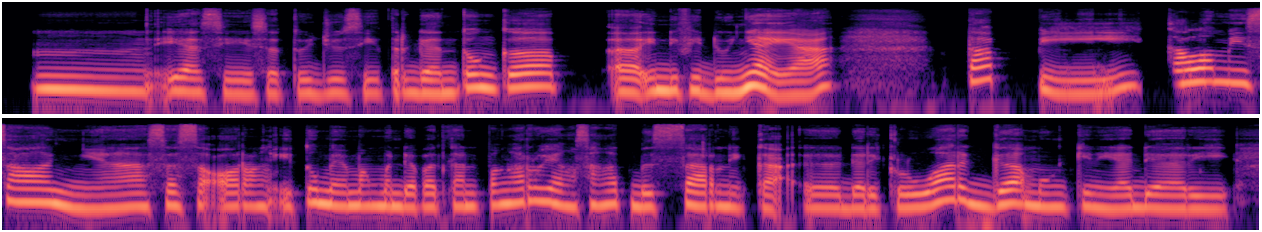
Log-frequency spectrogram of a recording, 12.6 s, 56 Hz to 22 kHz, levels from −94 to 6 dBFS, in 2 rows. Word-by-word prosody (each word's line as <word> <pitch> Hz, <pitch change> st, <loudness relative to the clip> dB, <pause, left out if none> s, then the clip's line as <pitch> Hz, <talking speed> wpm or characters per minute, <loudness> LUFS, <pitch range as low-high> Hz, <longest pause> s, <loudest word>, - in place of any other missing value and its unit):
Mmm, 210 Hz, -3 st, +1 dB
iya 200 Hz, -5 st, -1 dB
sih, 175 Hz, -1 st, -6 dB
setuju 170 Hz, +1 st, -6 dB
sih 175 Hz, 0 st, -7 dB
tergantung 180 Hz, +6 st, +1 dB
ke, 245 Hz, +1 st, +4 dB, 0.3 s
eee 185 Hz, -2 st, +3 dB
individunya 200 Hz, +4 st, +5 dB
ya. 160 Hz, +1 st, +2 dB, 0.8 s
Tapi, 205 Hz, -, -2 dB
kalau 300 Hz, +3 st, +5 dB
misalnya 245 Hz, -, 0 dB
seseorang 205 Hz, 0 st, -2 dB
itu 240 Hz, +1 st, -2 dB
memang 210 Hz, -2 st, +2 dB
mendapatkan 200 Hz, 0 st, -2 dB
pengaruh 240 Hz, +5 st, 0 dB
yang 225 Hz, -6 st, +1 dB
sangat 220 Hz, +2 st, -3 dB
besar 205 Hz, +1 st, 0 dB
nih 195 Hz, -3 st, -3 dB
Kak, 180 Hz, -, -3 dB
eee, 185 Hz, -1 st, -3 dB
dari 180 Hz, -1 st, -2 dB
keluarga 225 Hz, +4 st, +2 dB
mungkin 200 Hz, -2 st, -2 dB
ya 180 Hz, 0 st, -2 dB
dari, 175 Hz, -2 st, -2 dB
200 Hz, 140 wpm, -22 LUFS, 180-230 Hz, 0.8 s, individunya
